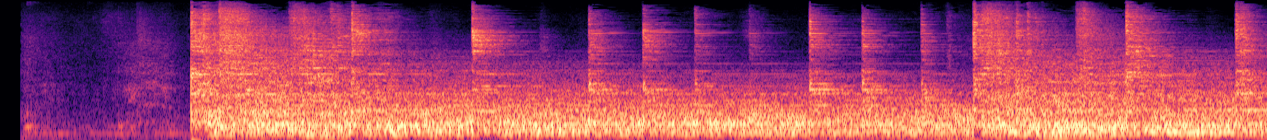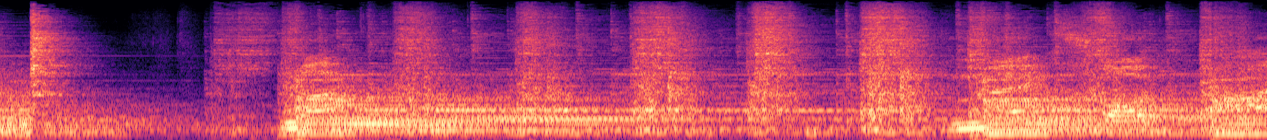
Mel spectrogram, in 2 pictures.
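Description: Grand piano played loudly. About a second in it starts with a dense flurry of rapid hammered chords that fades away after several seconds. From about eight seconds, repeated chords ring on with sustained tones.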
